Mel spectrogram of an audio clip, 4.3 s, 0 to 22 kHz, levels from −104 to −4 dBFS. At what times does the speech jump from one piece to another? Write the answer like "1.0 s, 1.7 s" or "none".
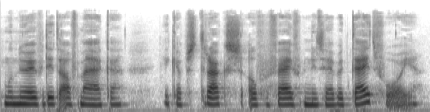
none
